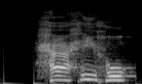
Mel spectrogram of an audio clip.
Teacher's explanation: পরবর্তী হরফ হা। আমরা জানি হার উচ্চারণ কোথা থেকে হয়? কণ্ঠনালীর মধ্যখান হতে।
